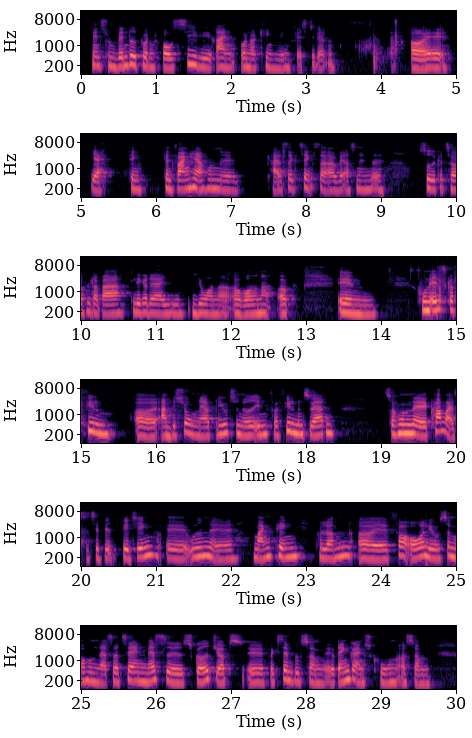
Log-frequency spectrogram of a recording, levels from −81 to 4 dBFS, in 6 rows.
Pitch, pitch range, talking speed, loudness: 195 Hz, 185-225 Hz, 180 wpm, -28 LUFS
